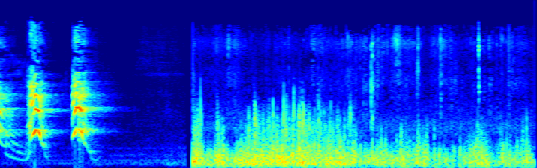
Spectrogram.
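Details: Puppy gives two quick high barks about half a second apart, followed by a long stretch of loud, dense rustling and background noise.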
